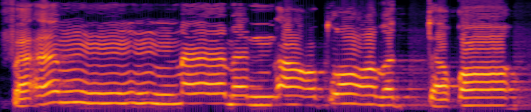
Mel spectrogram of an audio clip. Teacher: میم کے اندر غنہ کریں گے اس لیے کہ اس کے اوپر تشدید ہے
